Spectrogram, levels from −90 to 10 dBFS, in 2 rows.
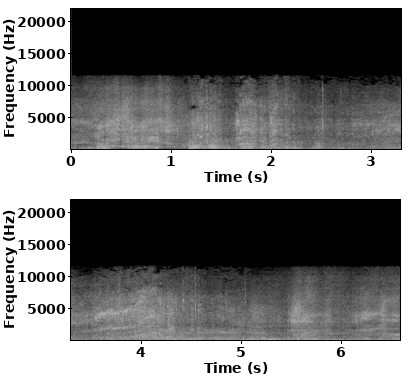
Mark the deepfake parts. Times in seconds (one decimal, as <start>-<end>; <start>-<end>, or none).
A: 0.0-1.1; 5.1-6.6

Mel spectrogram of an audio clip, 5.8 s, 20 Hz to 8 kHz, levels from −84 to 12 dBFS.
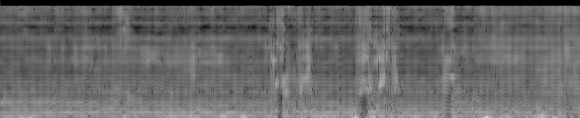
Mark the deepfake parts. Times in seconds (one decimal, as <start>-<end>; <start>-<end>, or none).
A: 0.0-5.8

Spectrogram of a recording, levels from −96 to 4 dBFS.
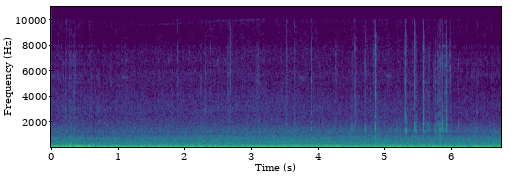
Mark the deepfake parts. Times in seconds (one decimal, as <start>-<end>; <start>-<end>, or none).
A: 0.0-1.1; 5.8-6.8

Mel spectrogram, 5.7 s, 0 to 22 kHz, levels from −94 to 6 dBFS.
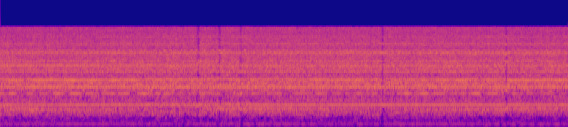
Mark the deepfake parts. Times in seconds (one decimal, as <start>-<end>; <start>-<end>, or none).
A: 1.5-2.5

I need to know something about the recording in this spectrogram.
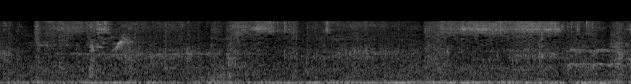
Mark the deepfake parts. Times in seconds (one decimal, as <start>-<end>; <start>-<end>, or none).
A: none

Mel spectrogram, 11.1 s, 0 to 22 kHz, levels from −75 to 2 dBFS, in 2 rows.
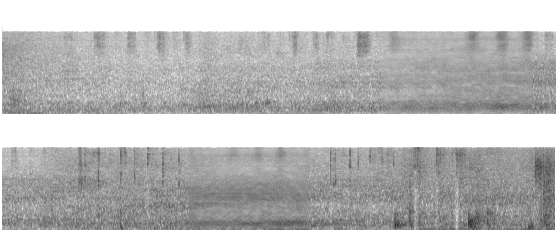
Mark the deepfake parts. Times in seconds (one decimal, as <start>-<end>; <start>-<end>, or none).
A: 3.8-5.3; 7.4-8.6

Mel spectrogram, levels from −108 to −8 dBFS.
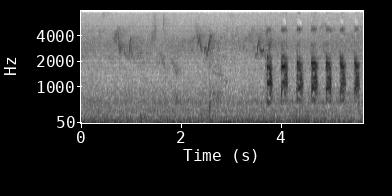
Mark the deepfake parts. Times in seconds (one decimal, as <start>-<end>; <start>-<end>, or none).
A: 0.0-2.6; 3.2-5.6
